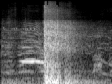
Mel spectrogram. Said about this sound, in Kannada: RCB ಗೆದ್ದಿರೋದಕ್ಕೆ ಮದುವೆ ಚೌಟ್ರಿಲೂ ಎಲ್ಲರೂ ಪಟಾಕಿ ಹೊಡೆದ್ರು ಖುಷಿಯಾಗಿ.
